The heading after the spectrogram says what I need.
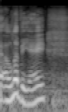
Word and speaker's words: Olivier: freaking dog Davis Oliver because it's spelled that way but they say Olivier like why at the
